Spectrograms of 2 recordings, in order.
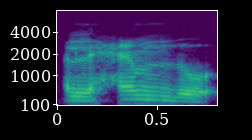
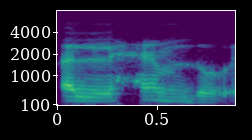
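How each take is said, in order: First: The h sound is clearly pronounced after l. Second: The h sound is clearly pronounced after l.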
